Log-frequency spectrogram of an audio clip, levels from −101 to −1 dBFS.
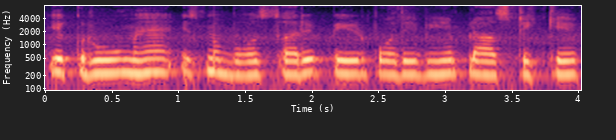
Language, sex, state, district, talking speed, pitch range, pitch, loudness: Hindi, female, Haryana, Jhajjar, 180 wpm, 215-230 Hz, 220 Hz, -17 LUFS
